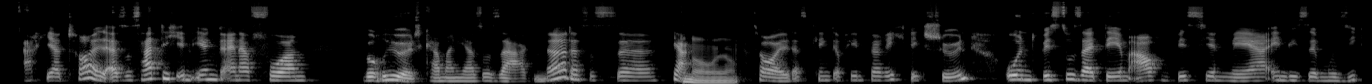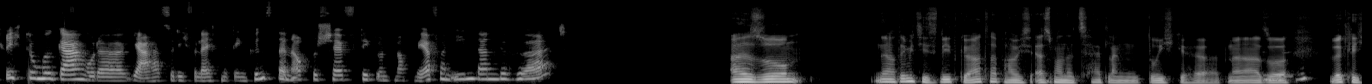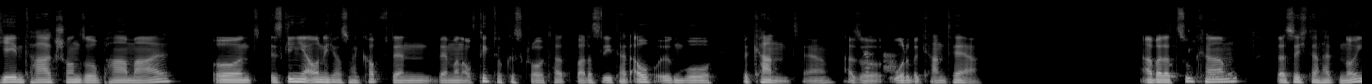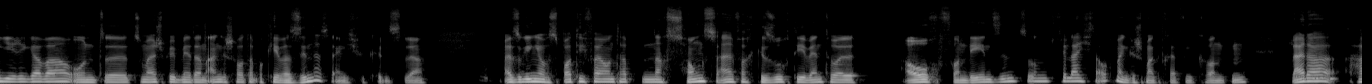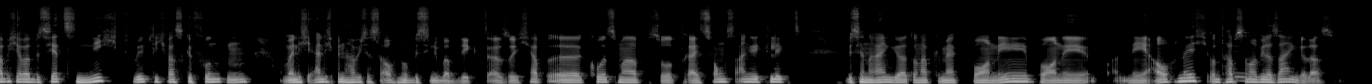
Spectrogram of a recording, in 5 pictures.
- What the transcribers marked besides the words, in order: stressed: "bekannter"
- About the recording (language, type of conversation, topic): German, podcast, Wie haben soziale Medien die Art verändert, wie du neue Musik entdeckst?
